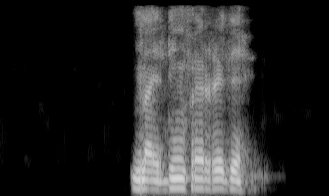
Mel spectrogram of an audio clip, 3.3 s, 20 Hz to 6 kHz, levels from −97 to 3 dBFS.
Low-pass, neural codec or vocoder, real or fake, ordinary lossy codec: 5.4 kHz; codec, 16 kHz, 4 kbps, X-Codec, WavLM features, trained on Multilingual LibriSpeech; fake; MP3, 48 kbps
